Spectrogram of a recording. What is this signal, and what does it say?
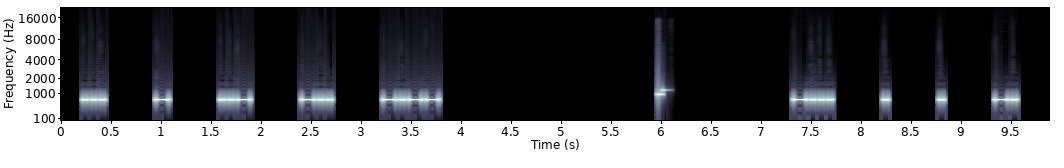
Morse code, heard as a keyed tone, about 28 wpm, spaced as for 13 wpm, 700 Hz. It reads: STUDY BEEN
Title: 4x Character Spacing - Top 300 Words - 28wpm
